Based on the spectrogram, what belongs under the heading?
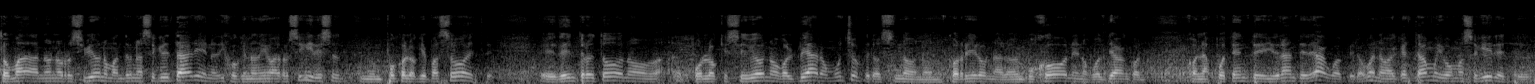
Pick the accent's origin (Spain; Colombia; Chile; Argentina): Argentina; Pico Truncado, Santa Cruz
